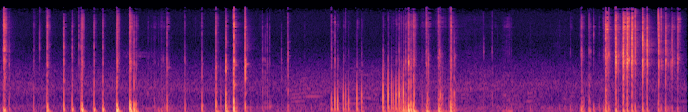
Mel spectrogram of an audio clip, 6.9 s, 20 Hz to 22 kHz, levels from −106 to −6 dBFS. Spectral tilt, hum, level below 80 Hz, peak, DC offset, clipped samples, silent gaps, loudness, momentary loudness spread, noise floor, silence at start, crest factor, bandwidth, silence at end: -3 dB/octave; none; -42 dBFS; 0 dBFS; under 0.1%; under 0.1%; none; -30 LUFS; 23 LU; -57 dBFS; 0.05 s; 32 dB; 17 kHz; 0.05 s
